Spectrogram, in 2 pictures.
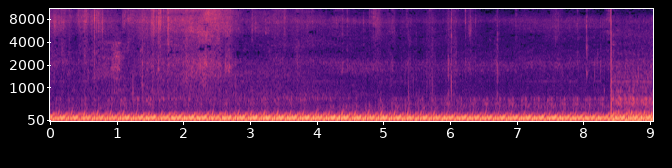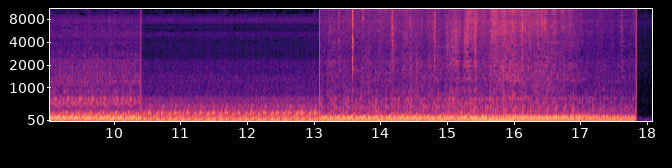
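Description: Vehicle engine idling steadily, a low rumble that shifts in tone a few times and cuts off abruptly near the end.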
